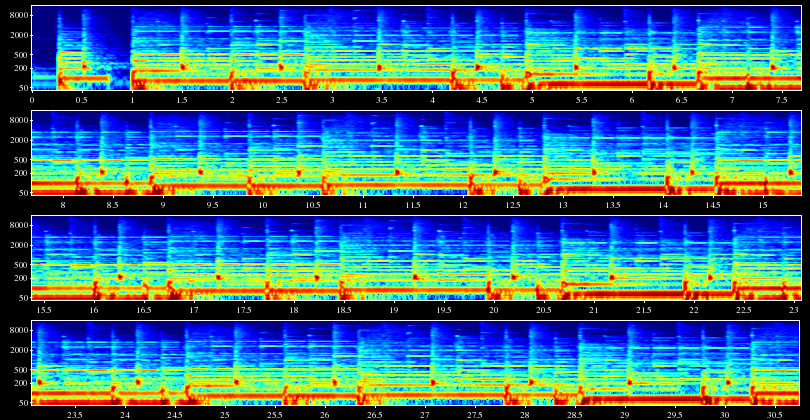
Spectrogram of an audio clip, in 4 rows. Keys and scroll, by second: 10.8 ctrl+v.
